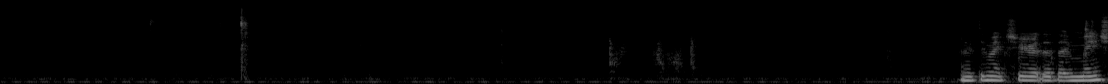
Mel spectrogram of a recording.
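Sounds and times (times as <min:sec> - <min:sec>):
soft paper rustles: 0:08.8 - 0:09.5.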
